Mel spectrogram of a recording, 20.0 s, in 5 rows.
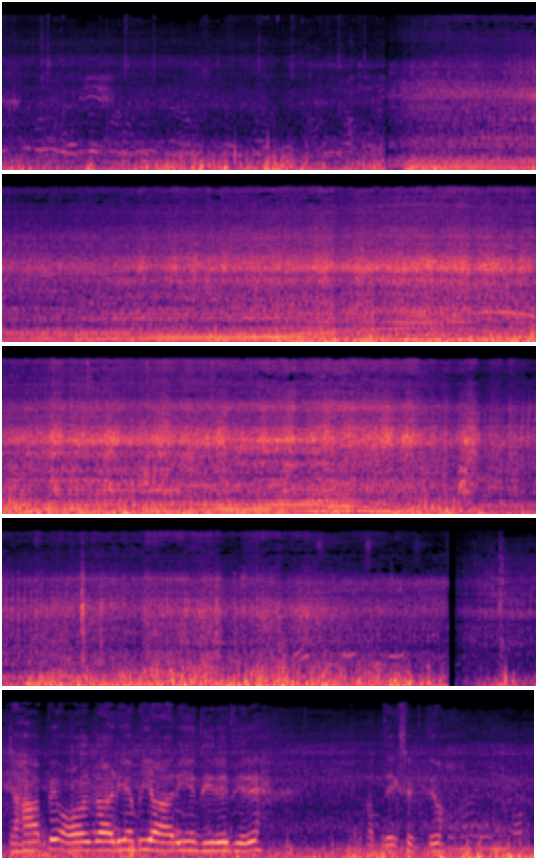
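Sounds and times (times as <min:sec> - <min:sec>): suv engine revving: 0:02.8 - 0:14.2.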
